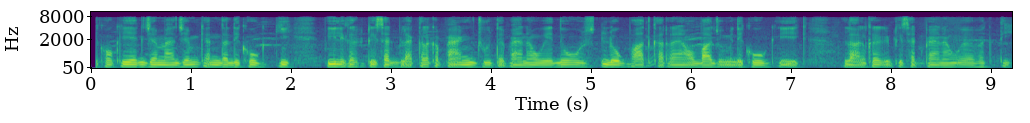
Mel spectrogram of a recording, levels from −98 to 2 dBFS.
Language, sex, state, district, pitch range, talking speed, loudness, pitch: Hindi, male, Madhya Pradesh, Katni, 110-115 Hz, 260 wpm, -19 LUFS, 110 Hz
